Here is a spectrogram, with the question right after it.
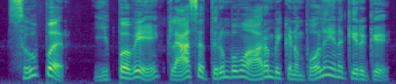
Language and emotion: Tamil, happy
